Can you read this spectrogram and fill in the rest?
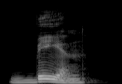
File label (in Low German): "Been", kaevels platt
